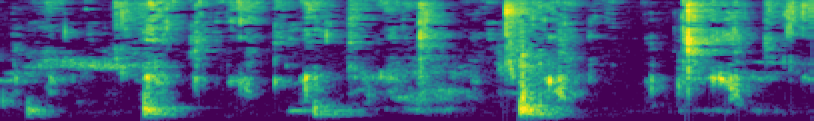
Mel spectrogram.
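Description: Close-miked wet chewing and lip-smacking as a person eats rice and meat by hand, in irregular short clicks and squelches. The loudest smacks come about three-quarters of a second in and again past two and a half seconds.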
